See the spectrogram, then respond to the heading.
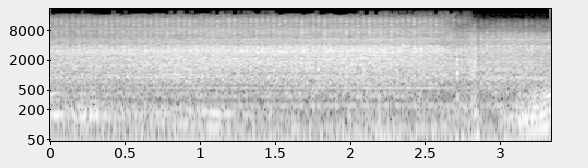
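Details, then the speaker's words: Honda Accord 2.4L with a replacement engine just installed, new belt, fresh oil and coolant: even low idle rumble with a clean rev blip, no knocks or ticks; engine runs smooth and healthy. "So, oh heck yeah, that engine sounds good, guys."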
